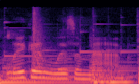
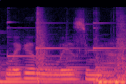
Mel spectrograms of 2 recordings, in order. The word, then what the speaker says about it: ligalizumab: Ligalizumab. There's so many L's. Ligalizumab.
